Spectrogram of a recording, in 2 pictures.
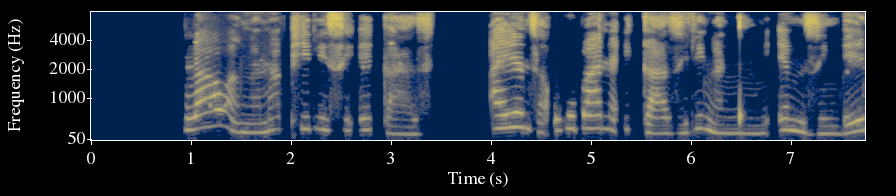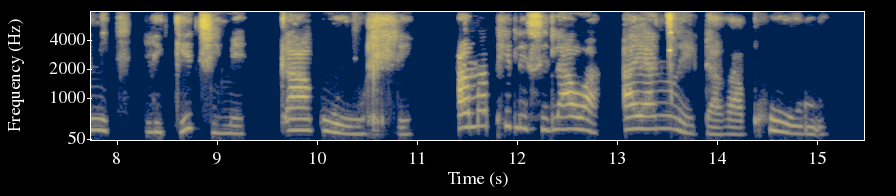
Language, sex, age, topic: North Ndebele, female, 18-24, health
